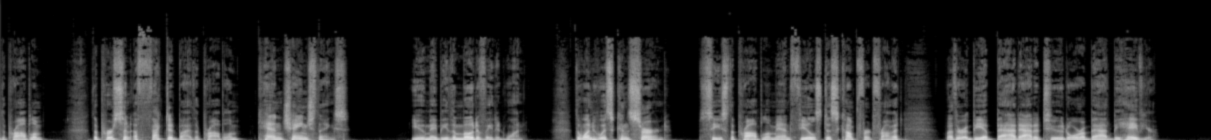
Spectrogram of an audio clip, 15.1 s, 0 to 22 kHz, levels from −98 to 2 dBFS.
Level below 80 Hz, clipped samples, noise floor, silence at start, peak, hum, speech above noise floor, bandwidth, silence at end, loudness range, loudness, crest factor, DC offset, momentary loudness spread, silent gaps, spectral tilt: -42 dBFS; under 0.1%; -84 dBFS; 0 s; -2 dBFS; none; 63 dB; 17 kHz; 0.75 s; 4 LU; -22 LUFS; 20 dB; under 0.1%; 12 LU; none; -5.5 dB/octave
